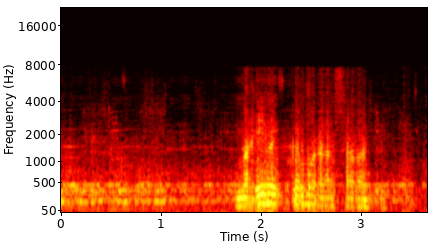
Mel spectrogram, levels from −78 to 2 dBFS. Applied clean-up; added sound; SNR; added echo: neural separator model SepFormer DNS4.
